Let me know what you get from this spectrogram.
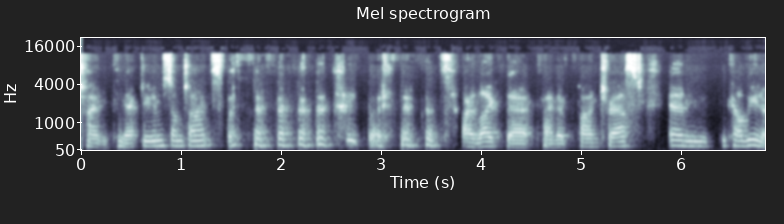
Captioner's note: laughs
